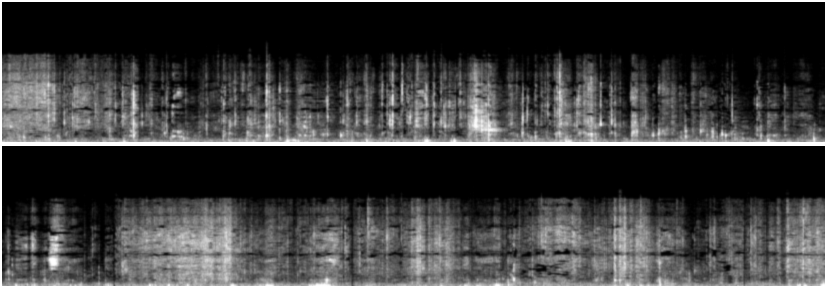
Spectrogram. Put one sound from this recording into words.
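A dog licks its lips with wet slurping sounds.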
